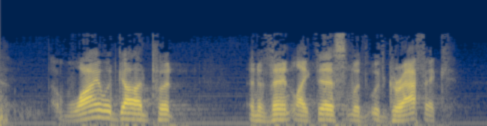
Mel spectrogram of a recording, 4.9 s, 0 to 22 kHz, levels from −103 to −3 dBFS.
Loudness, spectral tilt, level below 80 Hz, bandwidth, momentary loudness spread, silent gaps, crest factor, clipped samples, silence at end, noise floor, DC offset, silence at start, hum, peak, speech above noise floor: -20 LUFS; -5 dB/octave; -52 dBFS; 8.4 kHz; 14 LU; none; 20 dB; under 0.1%; 0.55 s; -53 dBFS; under 0.1%; 0 s; none; 0 dBFS; 33 dB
